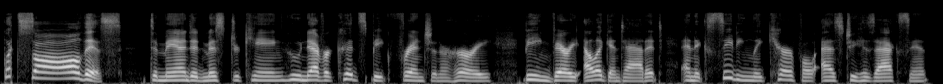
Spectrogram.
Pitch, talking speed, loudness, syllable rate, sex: 190 Hz, 165 wpm, -19 LUFS, 4.6 syllables/s, female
